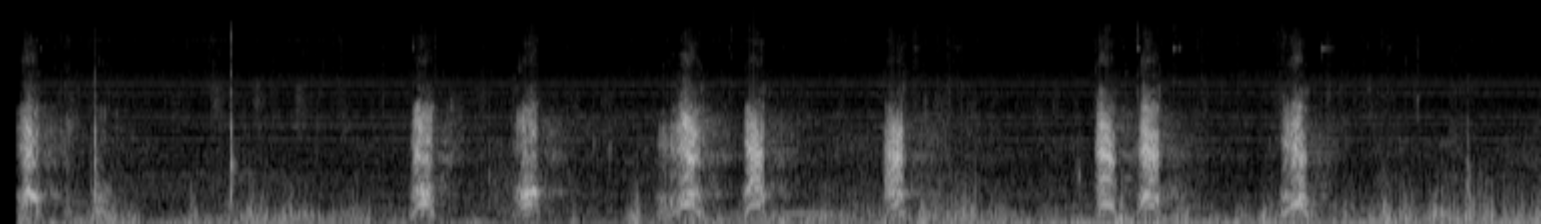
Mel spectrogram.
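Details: Whippet getting excited and silly in the wind, giving short sharp barks in irregular bursts, about ten over twelve seconds, some paired, over a steady background rumble of wind.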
